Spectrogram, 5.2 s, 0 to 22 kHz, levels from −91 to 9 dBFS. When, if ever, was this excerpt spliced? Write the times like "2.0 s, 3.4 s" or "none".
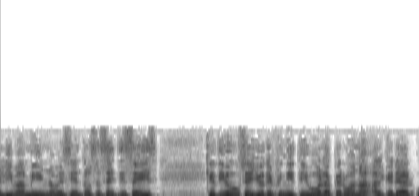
2.6 s, 3.0 s, 4.2 s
